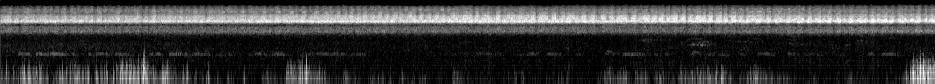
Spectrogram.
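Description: A cicada holds a loud, continuous, shimmering buzz high in pitch, barely changing in strength throughout. Low rumbles of wind or handling come and go beneath it, with a faint pulsing tone in the background.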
